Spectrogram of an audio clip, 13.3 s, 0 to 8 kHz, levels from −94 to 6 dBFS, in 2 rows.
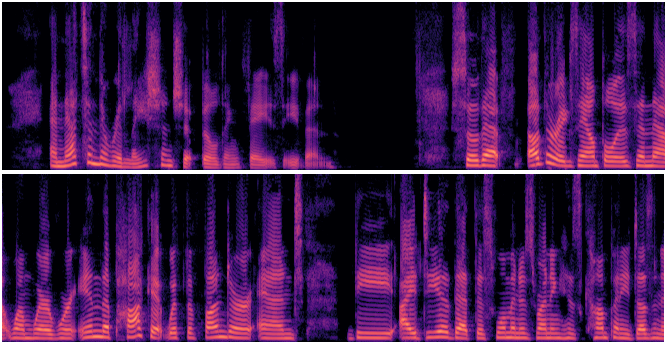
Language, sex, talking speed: English, female, 160 wpm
